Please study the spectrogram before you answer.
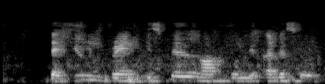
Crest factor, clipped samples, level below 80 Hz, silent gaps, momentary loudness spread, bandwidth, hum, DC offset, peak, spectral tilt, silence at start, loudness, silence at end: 20 dB; under 0.1%; -60 dBFS; none; 6 LU; 7.8 kHz; none; under 0.1%; -2 dBFS; -5.5 dB/octave; 0.5 s; -21 LUFS; 0.05 s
